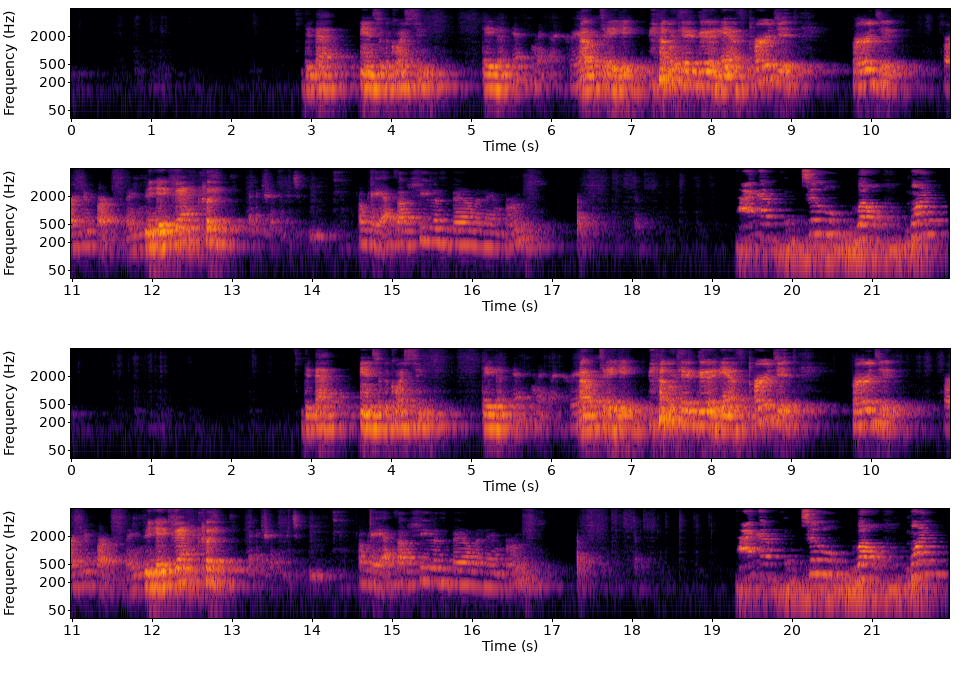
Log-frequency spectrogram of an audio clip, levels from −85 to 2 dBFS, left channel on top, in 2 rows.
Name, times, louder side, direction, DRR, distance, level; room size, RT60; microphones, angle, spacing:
voice 1, 2.9-3.2 3.6-4.5 5.1-5.4 6.3-9.0 9.8-10.3 11.9-12.8, equal, 90° right, 0 dB, 0.7 m, -25 dB
voice 2, 5.5-6.8 7.5-7.6 8.1-8.6 10.9-12.6 14.6-16.9, left 2 dB, 5° left, -2 dB, 0.5 m, -35 dB
voice 3, 19.3-21.7, right 2 dB, 35° right, -8 dB, 0.7 m, -30 dB
2.2 x 2.2 x 3.7 m, 0.84 s
head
